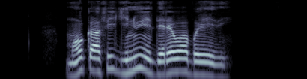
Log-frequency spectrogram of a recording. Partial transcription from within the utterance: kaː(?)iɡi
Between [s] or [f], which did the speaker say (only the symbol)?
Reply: f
